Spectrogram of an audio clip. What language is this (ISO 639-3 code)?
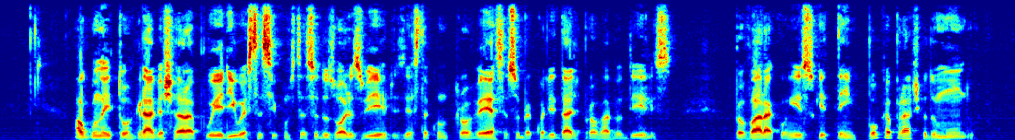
por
